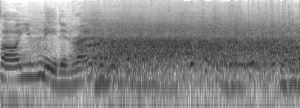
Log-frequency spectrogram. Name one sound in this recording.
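Young men laugh loudly.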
